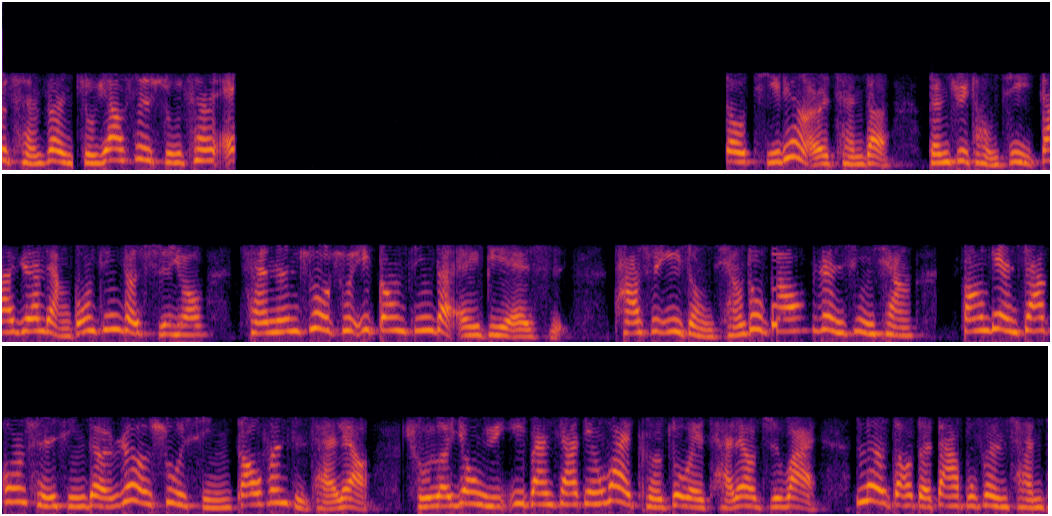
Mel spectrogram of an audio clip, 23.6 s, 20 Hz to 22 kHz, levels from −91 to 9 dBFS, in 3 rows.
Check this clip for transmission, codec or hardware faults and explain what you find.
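Three kinds of fault are audible in this speech recording: heavy low-rate codec coding throughout, one long dropout to a faint residue, and two short packet-loss concealment events.

G.723.1 codec damage runs through the whole recording. The bandwidth stops near 4 kHz, and the sound is muffled and hoarse, with smeared consonants. That fits G.723.1 at a rate around 6 kbit/s. It codes 30 ms frames from a slowly updated voice model, so fast spectral detail is averaged away and sibilants and plosives lose their edges. The damage here is heavy.

From 1.74 s to 5.43 s there is an audio dropout to a faint residue lasting about 3.7 s. The speech cuts off abruptly, and the gap holds only hiss, far below the normal level at roughly 50 dB down. Then the signal returns just as suddenly. The likely cause is a loss of the wanted signal upstream while the rest of the path stayed live, so its noise floor carries on through the break.

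VoIP packet loss concealed by the speech codec occurs at 9.08 s to 9.33 s and again at 13.64 s to 13.91 s. Each event is consistent with a single lost 30 ms frame. The decoder filled the hole by extending its last pitch and filter settings at falling gain, which gives a brief buzzy, coloured smear. Because each frame's state feeds the next, the speech stays weak and distorted for roughly a quarter of a second in both places.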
